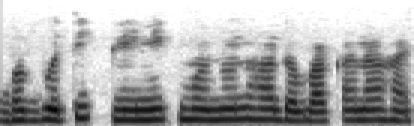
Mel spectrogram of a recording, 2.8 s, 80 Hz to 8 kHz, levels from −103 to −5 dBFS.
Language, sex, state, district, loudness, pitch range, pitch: Marathi, female, Maharashtra, Dhule, -18 LUFS, 230-245 Hz, 235 Hz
